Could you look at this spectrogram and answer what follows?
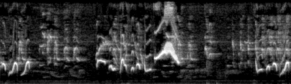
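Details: Hard-singing oriental magpie-robin, recorded to train other birds into fighters: quick rising whistles, a twittering chatter, then a loud swelling buzzy squeal, followed by more upslurred whistles over a low droning hum.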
